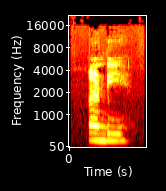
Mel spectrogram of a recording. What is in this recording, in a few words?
bull cruel fighting person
